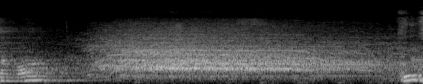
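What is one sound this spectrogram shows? A large crowd cheers and screams.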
